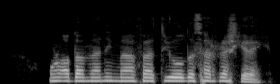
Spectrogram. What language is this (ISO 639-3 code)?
uzb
